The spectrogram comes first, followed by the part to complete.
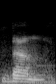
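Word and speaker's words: דם: En la palabra hebrea 1818, o sea 1818, está pronunciada dam.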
